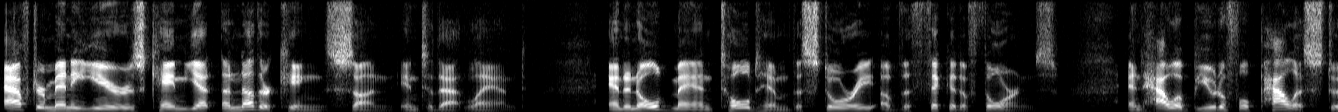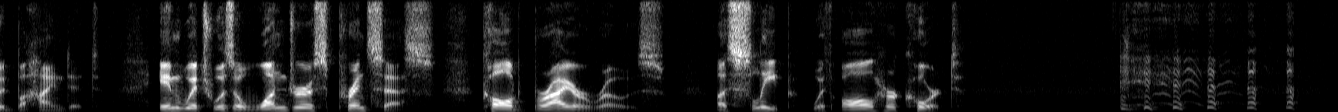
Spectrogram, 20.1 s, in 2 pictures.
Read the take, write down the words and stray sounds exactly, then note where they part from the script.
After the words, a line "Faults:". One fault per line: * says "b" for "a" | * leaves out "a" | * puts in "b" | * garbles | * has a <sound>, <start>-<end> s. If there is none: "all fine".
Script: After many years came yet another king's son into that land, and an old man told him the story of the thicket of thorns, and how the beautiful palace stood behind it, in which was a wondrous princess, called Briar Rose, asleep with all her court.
After many years came yet another king's son into that land, and an old man told him the story of the thicket of thorns, and how a beautiful palace stood behind it, in which was a wondrous princess, called Briar Rose, asleep with all her court.
Faults:
* says "a" for "the"
* has a laugh, 18.4-19.8 s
